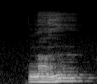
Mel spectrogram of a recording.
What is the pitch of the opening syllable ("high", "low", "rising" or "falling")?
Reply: low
